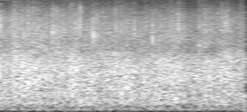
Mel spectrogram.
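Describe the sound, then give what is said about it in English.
A church audience clapping together, a quiet but dense, continuous patter of many hands with no break. “How many of us just love gathering here? It's just so much fun, right? We can clap.”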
